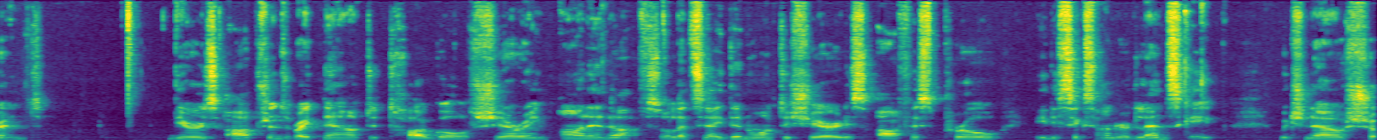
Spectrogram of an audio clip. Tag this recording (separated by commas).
Speech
